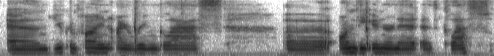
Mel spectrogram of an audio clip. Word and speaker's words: Glasse: There's an E on the end of it. We do not pronounce it, but it's like a lot of Gaelic names.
